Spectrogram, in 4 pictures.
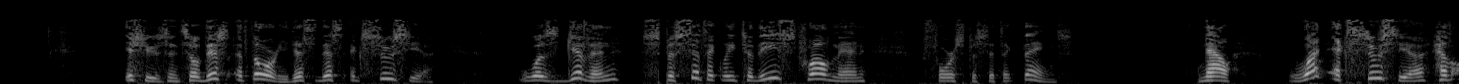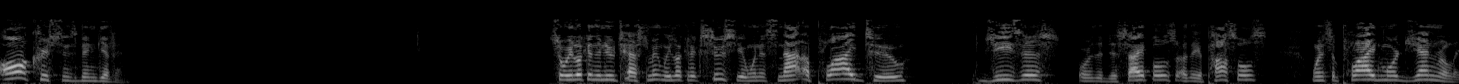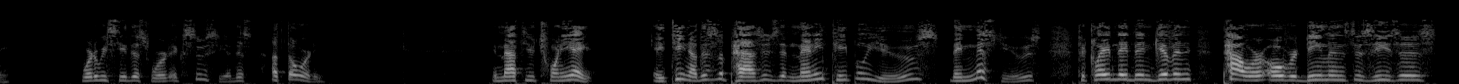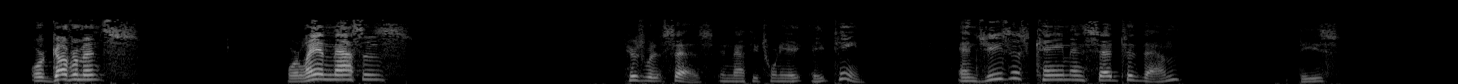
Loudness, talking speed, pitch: -33 LUFS, 110 wpm, 180 Hz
